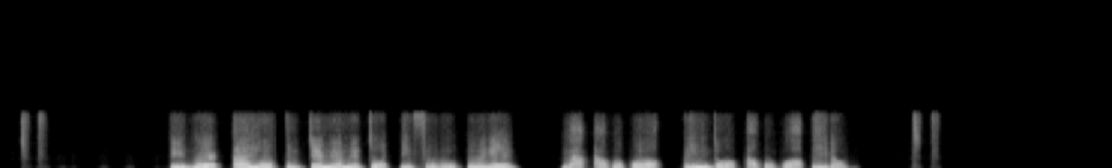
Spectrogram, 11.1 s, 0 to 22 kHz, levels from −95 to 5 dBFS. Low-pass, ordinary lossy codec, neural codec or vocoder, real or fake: 7.2 kHz; none; codec, 16 kHz, 0.5 kbps, FreqCodec, smaller model; fake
